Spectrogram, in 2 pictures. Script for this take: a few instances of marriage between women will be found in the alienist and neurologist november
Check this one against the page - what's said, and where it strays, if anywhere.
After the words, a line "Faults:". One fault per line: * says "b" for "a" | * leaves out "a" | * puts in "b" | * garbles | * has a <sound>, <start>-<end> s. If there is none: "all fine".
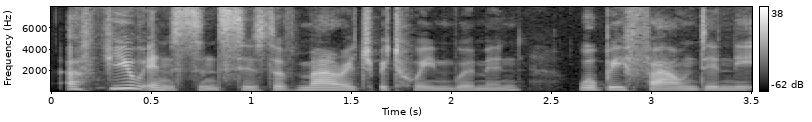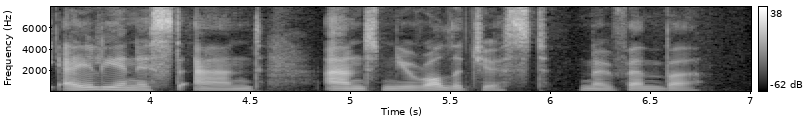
a few instances of marriage between women will be found in the alienist and and neurologist november
Faults:
* puts in "and"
